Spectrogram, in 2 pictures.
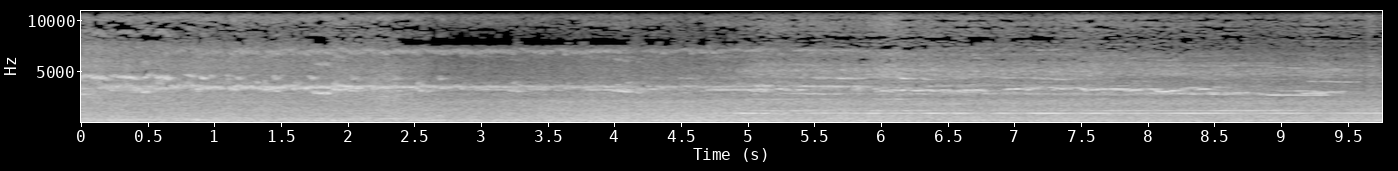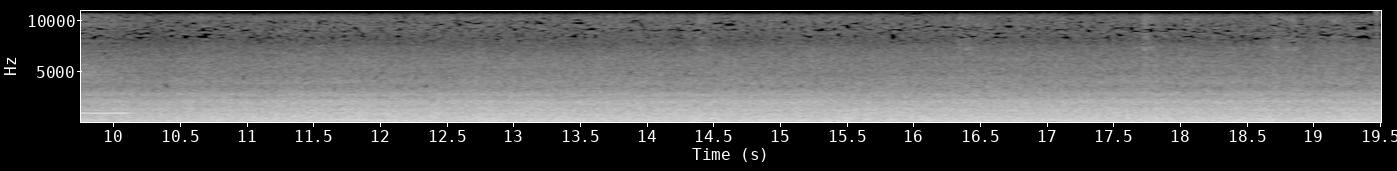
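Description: KORAIL E-train excursion train rolling slowly past along a station platform, its wheels squealing in high, wavering tones that stop about halfway through, over a steady low rumble that carries on to the end.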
